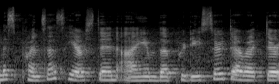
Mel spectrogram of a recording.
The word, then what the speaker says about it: Hairston: I'm Hairston. Maybe we don't pronounce the I, but it's spelled that.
